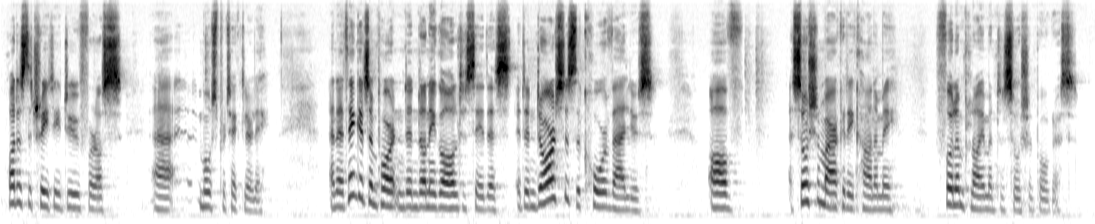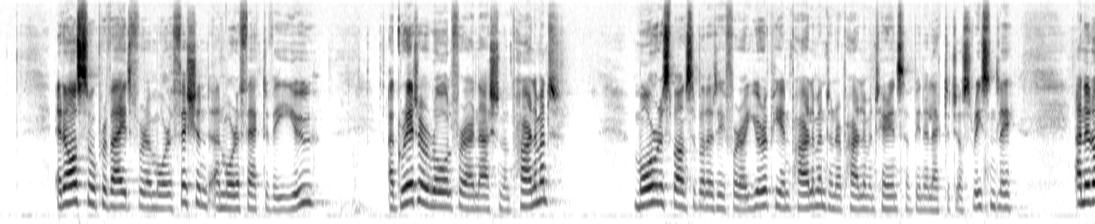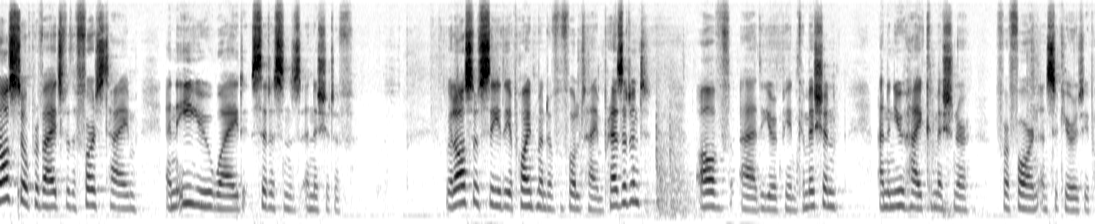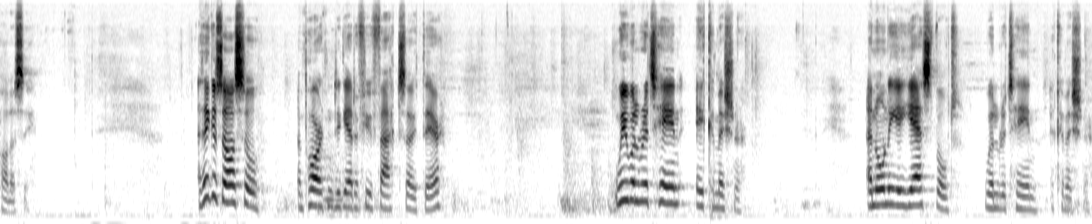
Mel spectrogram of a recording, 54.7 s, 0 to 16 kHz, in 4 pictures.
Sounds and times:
Female speech, woman speaking: 0.0s - 3.4s, 4.1s - 8.2s, 8.9s - 9.3s, 9.9s - 13.5s, 14.4s - 17.8s, 18.5s - 20.8s, 21.6s - 26.4s, 27.1s - 31.8s, 33.0s - 41.5s, 43.6s - 46.7s, 48.7s - 50.5s, 51.9s - 54.7s
Narration, monologue: 0.0s - 54.7s.

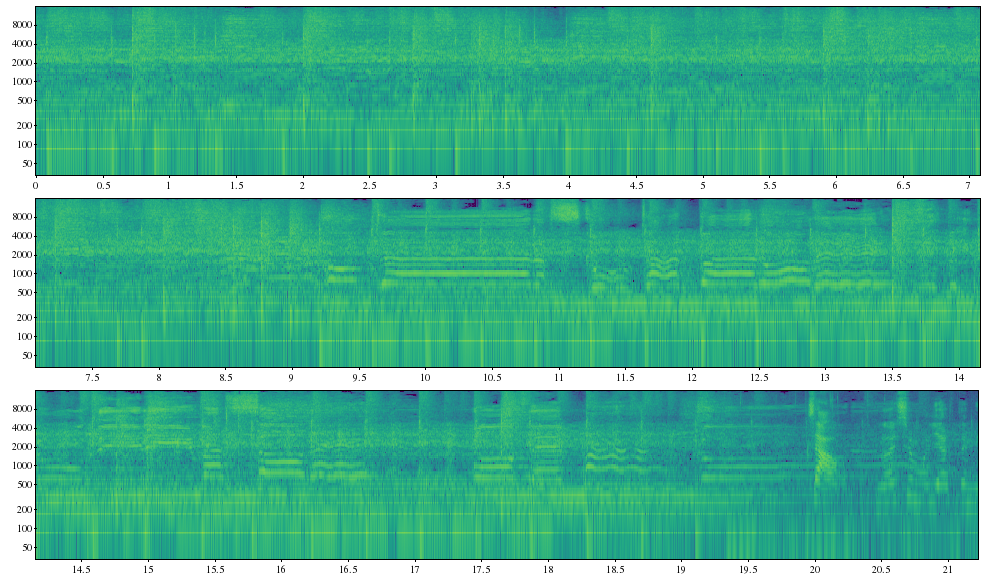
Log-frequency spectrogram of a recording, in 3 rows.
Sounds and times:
Funk: 0.0s - 19.6s.

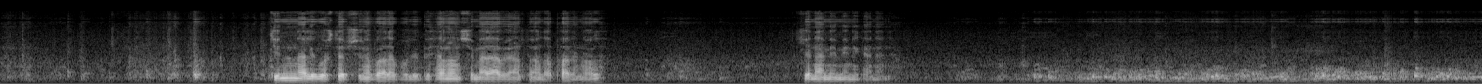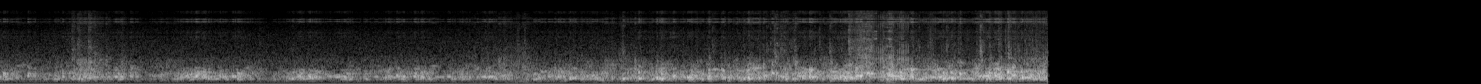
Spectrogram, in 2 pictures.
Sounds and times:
Pigeon, dove: 10.1s - 25.3s.

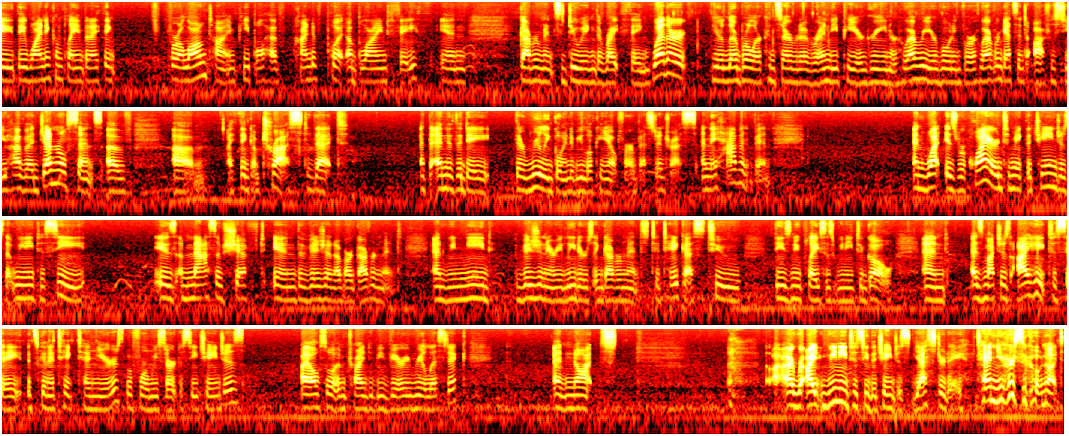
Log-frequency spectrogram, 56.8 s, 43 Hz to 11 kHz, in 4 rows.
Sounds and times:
Speech: 0.0s - 6.2s, 6.9s - 15.9s, 16.5s - 18.8s, 19.8s - 24.5s, 26.4s - 29.6s, 30.5s - 45.8s, 46.6s - 48.8s, 50.0s - 50.8s, 52.8s - 56.7s.

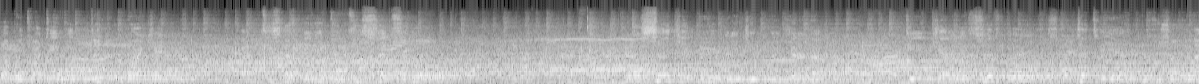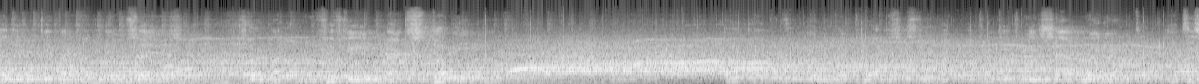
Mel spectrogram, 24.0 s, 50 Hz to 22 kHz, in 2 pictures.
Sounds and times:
Speech: 0.0s - 4.5s, 6.2s - 16.8s, 19.2s - 23.9s
Crowd: 0.0s - 23.9s.

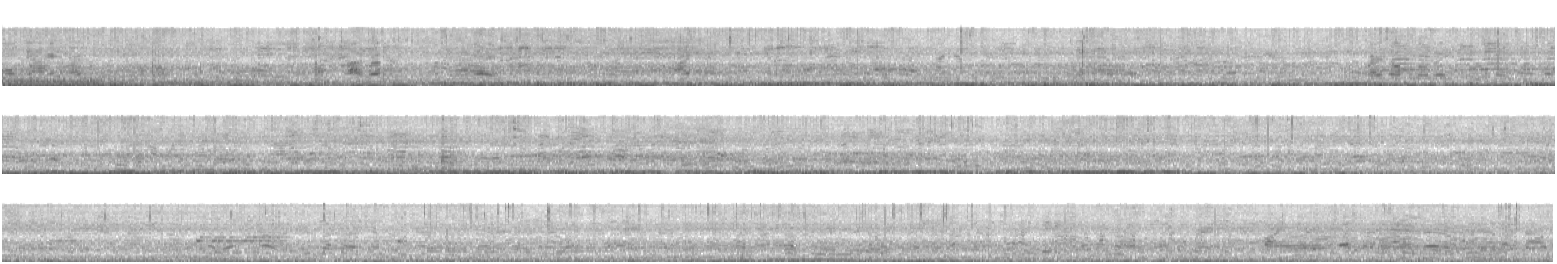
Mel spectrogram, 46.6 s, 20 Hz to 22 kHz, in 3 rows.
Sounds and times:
Speech: 0.0s - 46.5s.

